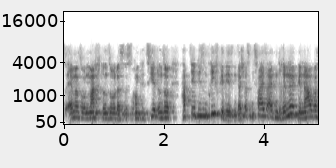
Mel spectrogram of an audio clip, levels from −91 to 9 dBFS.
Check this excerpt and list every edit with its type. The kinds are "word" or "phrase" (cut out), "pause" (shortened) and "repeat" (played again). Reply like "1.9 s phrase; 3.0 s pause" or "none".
1.3 s word; 3.6 s word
